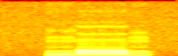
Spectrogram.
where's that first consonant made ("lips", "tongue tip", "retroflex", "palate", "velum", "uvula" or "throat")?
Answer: velum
